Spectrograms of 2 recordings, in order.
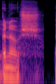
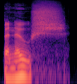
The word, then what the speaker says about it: Binoche: Juliette Binoche. – Binoche.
